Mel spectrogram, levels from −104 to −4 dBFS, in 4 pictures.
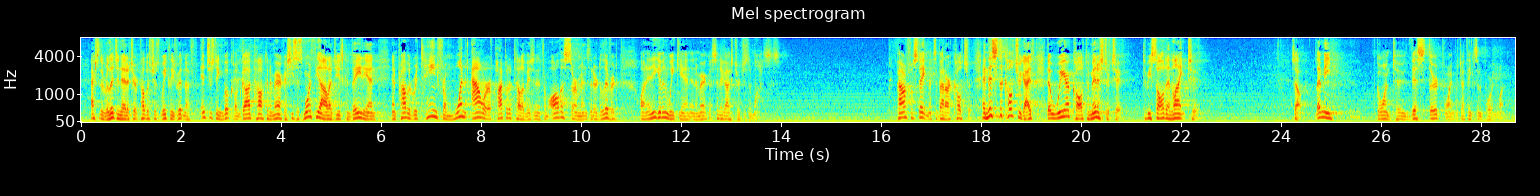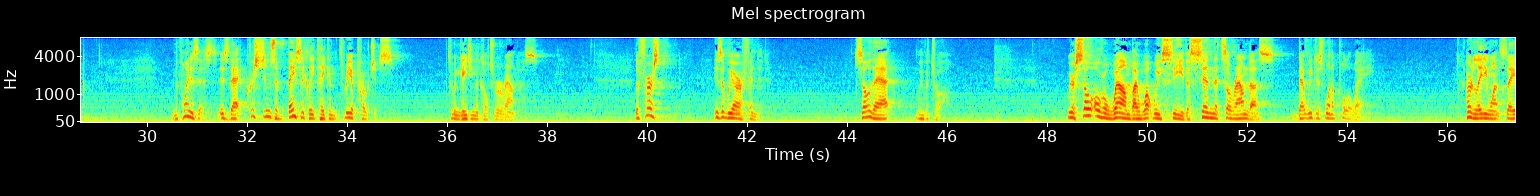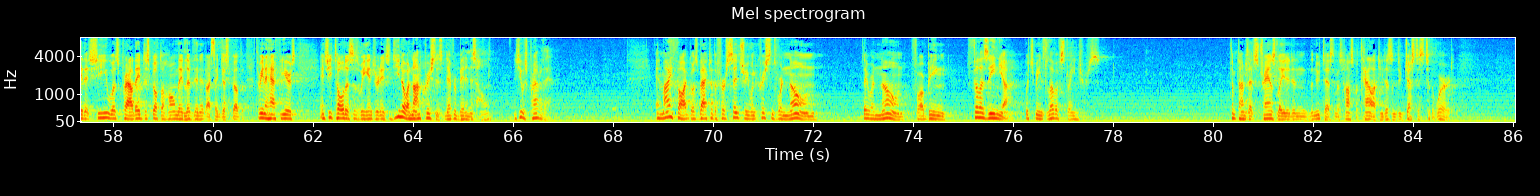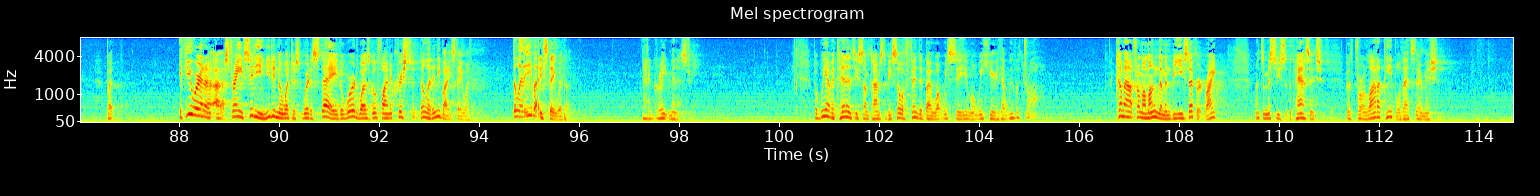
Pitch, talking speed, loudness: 120 Hz, 170 wpm, -22 LUFS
